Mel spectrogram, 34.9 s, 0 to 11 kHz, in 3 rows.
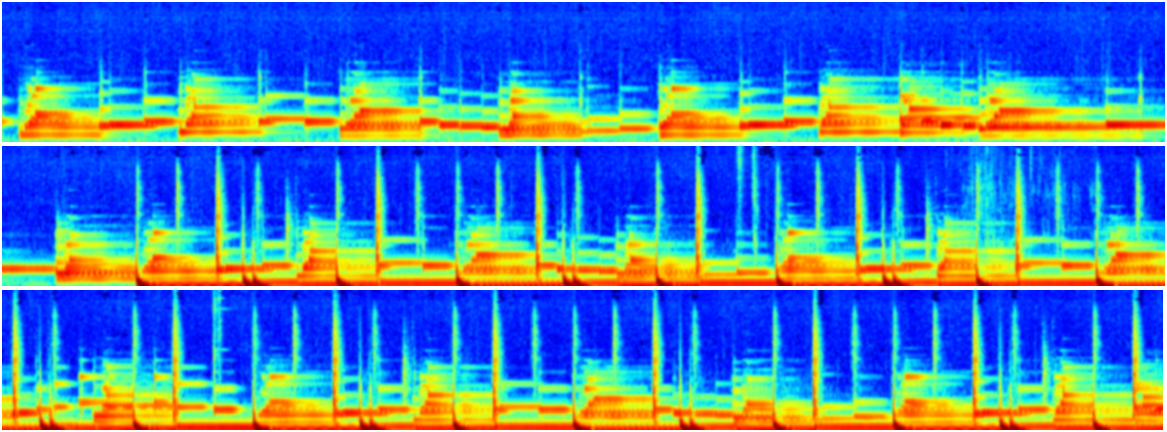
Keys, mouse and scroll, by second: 0.5 scroll up 1, 2.4 middle click, 3.1 typing, 5.0-7.2 typing, 9.1-9.6 typing, 12.3 typing, 14.5 middle click, 15.4-16.3 typing, 18.7 typing, 21.9 right click, 25.6 Tab, 26.3 Tab, 27.7 alt+click, 28.5 right click, 30.4 alt+click, 30.8 alt+right click, 31.4 Tab, 31.8 middle click.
